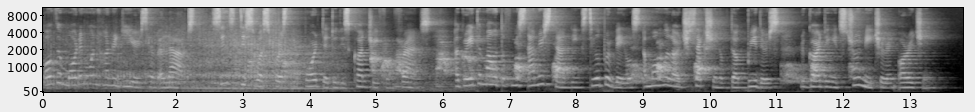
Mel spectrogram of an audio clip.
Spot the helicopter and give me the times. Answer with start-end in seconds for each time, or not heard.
0.0-3.9.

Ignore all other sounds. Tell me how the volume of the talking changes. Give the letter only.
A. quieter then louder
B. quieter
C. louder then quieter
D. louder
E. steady
E.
